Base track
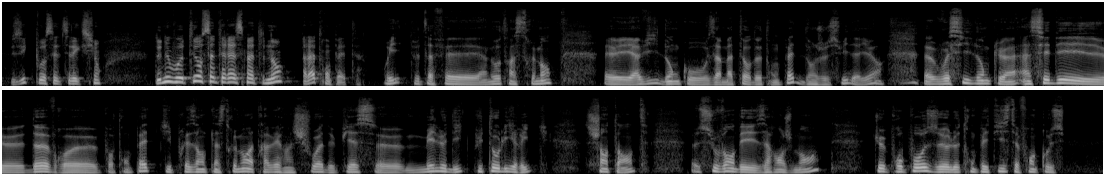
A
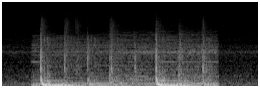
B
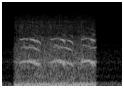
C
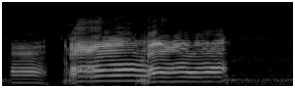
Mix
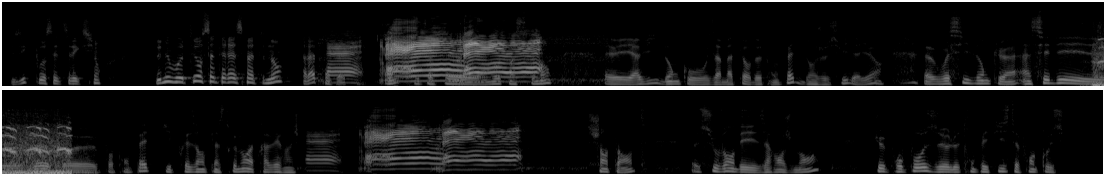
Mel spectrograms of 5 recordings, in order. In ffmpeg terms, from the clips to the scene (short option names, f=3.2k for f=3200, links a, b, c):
-filter_complex "[3:a]asplit=2[a][b];[0:a]volume=-17.5dB[c];[a]equalizer=f=2.7k:t=o:w=2.5:g=3.5[d];[c]asplit=2[e][f];[e]atrim=end=13.974[g];[b]atrim=end=2.91,asetpts=PTS-STARTPTS,volume=-8.5dB[h];[f]atrim=start=16.876[i];[d]atrim=end=2.91,asetpts=PTS-STARTPTS,volume=-3dB,afade=t=in:d=0.004:c=hsin,afade=t=out:st=2.906:d=0.004:c=hsin,adelay=3160[j];[2:a]atrim=end=1.2,asetpts=PTS-STARTPTS,volume=-9dB,afade=t=in:d=0.004:c=hsin,afade=t=out:st=1.196:d=0.004:c=hsin,adelay=10780[k];[g][h]acrossfade=d=0.004:c1=hsin:c2=hsin[l];[l][i]acrossfade=d=0.004:c1=hsin:c2=hsin[m];[m][j][k]amix=inputs=3:normalize=0"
